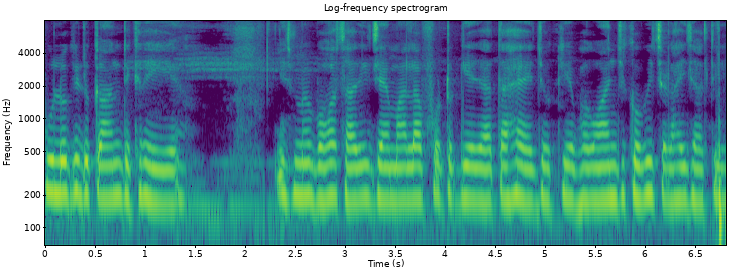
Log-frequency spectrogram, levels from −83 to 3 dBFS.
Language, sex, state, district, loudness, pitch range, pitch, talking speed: Hindi, female, Goa, North and South Goa, -16 LUFS, 175-190 Hz, 185 Hz, 200 wpm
